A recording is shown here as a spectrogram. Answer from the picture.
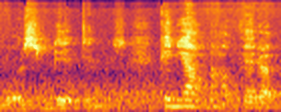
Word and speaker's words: Mittens: but his name was Mittens. Can y'all hook that up? Maybe I can spell it. Let's see. Mittenen. It rhymes with kitten, doesn't it?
